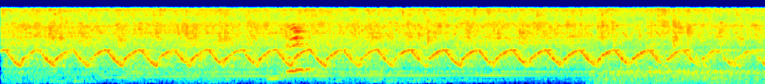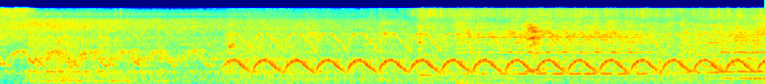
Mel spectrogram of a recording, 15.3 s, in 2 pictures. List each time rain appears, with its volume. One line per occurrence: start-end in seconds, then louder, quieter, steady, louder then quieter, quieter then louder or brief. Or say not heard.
0.0-15.2 louder then quieter.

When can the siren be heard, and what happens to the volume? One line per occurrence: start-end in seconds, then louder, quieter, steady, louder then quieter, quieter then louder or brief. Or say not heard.
0.0-15.2 louder.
